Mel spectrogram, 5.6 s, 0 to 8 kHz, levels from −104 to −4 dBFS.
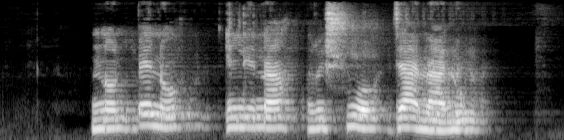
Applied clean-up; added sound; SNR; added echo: neural mask model DeepFilterNet 3.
